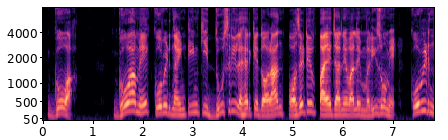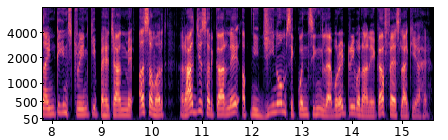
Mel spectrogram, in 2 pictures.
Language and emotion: Hindi, neutral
